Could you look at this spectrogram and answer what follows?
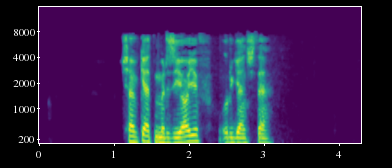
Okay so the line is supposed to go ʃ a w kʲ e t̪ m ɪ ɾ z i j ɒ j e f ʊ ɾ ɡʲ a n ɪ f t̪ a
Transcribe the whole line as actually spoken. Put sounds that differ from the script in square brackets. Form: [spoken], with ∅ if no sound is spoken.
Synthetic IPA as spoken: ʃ a w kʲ [a] t̪ m ɪ ɾ z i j ɒ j e f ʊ ɾ ɡʲ a n ɪ [ʃ] t̪ a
